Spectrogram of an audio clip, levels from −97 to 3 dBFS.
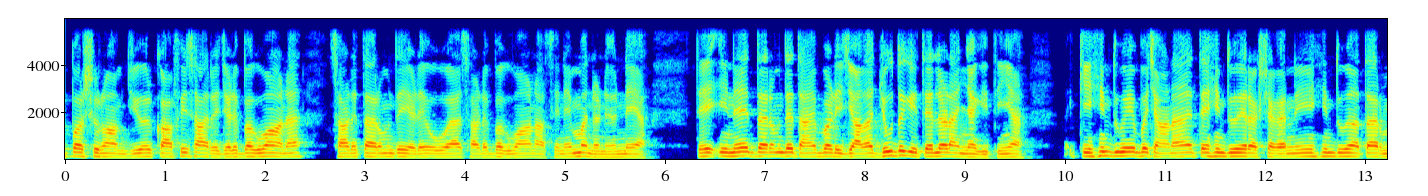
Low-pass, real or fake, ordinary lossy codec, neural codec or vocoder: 5.4 kHz; real; none; none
